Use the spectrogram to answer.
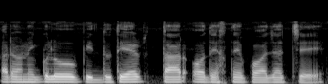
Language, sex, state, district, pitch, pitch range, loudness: Bengali, male, Assam, Hailakandi, 115 Hz, 110-120 Hz, -16 LUFS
